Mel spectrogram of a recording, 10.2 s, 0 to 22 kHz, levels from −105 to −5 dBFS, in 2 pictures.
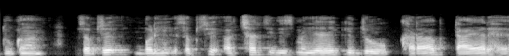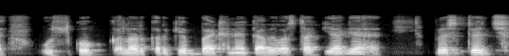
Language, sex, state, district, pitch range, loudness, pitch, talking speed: Hindi, male, Bihar, Gopalganj, 115-135 Hz, -18 LUFS, 120 Hz, 155 wpm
